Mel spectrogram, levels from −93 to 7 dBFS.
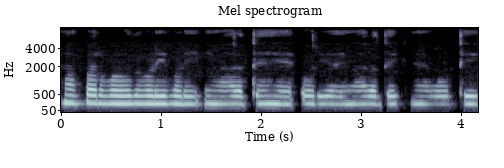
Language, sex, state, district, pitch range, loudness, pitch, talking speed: Hindi, female, Bihar, Supaul, 210-220 Hz, -20 LUFS, 215 Hz, 200 wpm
